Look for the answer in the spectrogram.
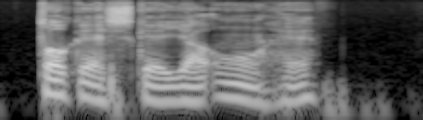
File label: how are you, lakota; Tókheškhe yaúŋ he?; Lakota Sioux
